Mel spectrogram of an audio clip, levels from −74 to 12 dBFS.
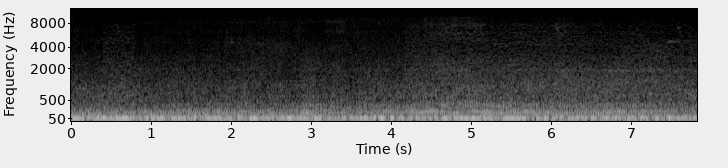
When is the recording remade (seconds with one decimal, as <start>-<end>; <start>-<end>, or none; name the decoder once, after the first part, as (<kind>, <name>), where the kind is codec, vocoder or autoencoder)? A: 2.5-3.7 (codec, SNAC)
